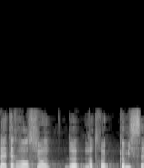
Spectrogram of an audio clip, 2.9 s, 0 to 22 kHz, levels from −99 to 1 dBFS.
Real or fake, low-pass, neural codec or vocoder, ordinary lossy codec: real; none; none; none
